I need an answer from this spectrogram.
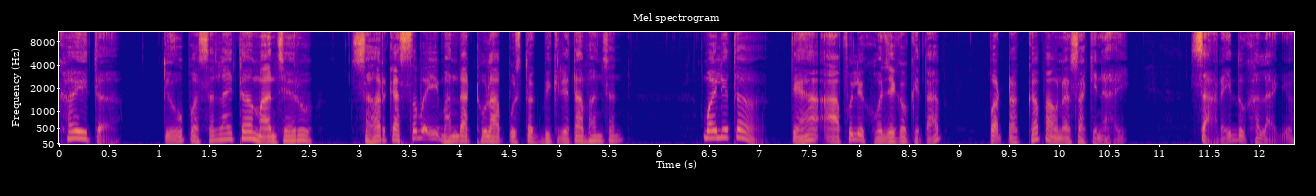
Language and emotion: Nepali, sad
